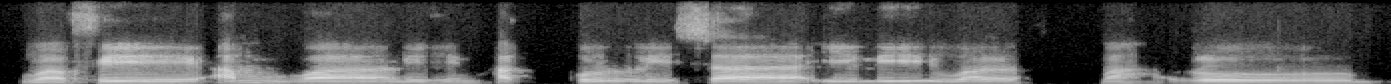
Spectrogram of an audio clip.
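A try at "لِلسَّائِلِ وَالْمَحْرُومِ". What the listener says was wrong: Oke, listnya ditekan ya karena sinnya bertasdid. Oke, sambung ili wal mahrum. Jangan ili wal mahrum, tapi lisa ili wal mahrum.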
